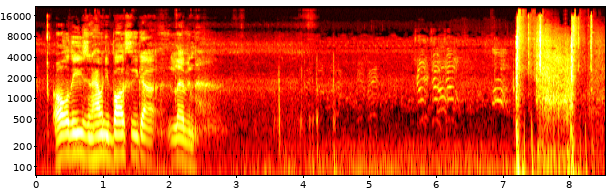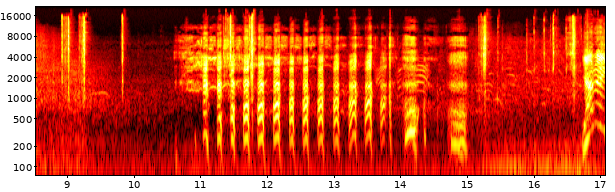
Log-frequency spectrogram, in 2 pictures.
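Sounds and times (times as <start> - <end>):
shotgun shots with echo: 7.2 - 9.5.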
